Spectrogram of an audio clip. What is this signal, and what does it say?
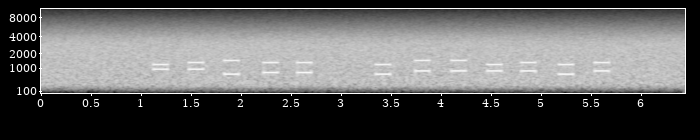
DTMF, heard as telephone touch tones, dialled by hand, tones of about 140 ms, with phone line noise. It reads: *0355 1997818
